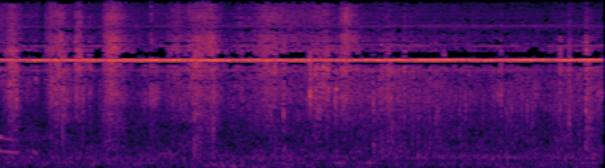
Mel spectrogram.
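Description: Mangosteen tree leaves and branches rustling in light, scattered bursts as they are pulled down by hand, under a steady high-pitched tone.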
